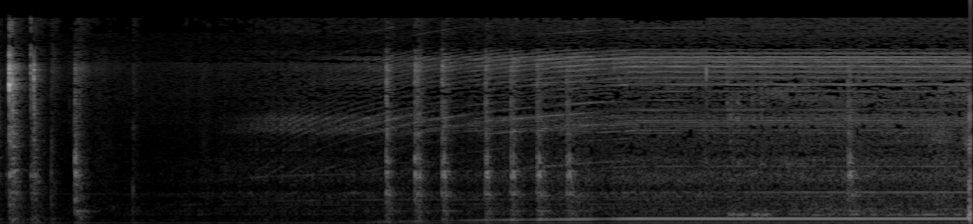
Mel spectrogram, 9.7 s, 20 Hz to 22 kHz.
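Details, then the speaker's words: Yamaha A5000 sampler at power-up: clicks and seek chatter, then a steady low hum and whir from the noisy original internal IDE hard drive and fan, which is to be replaced with a compact flash card. "replace the internal drive because it is incredibly loud and i used to have a yamaha a4 000 so remember how loud those things were"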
